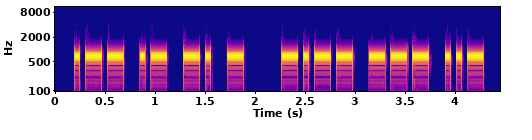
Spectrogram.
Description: Morse code, heard as a keyed tone, about 22 wpm, 700 Hz. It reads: WANT YOU
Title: Sentences from Top 1000 Words - Review Part 5 - 22wpm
